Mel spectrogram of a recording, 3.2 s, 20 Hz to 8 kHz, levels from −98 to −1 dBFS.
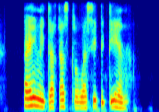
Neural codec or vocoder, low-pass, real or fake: codec, 16 kHz, 2 kbps, FreqCodec, smaller model; 7.2 kHz; fake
